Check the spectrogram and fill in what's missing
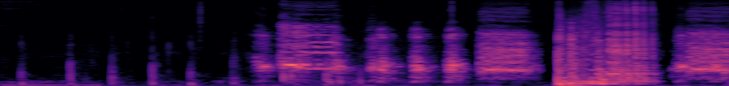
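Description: Chickens on a Minecraft chicken farm cluck in a busy string of close, choppy calls, growing louder and more overlapping, with a sharp squawk near the end.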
